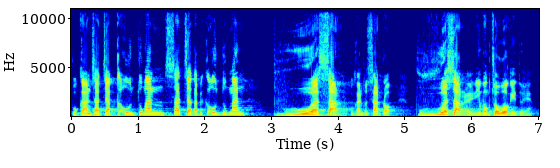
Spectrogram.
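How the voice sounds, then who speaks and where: An older man preaching a sermon as pastor, lively and joking with the congregation. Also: fairly high pitch, fast talker. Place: church hall. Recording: long church hall reverb.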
